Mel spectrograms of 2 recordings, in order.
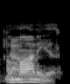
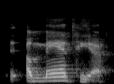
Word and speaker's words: Amantea: every time you three how do you think you pronounce my last name I right I thought it was ammania no no no I don't have a guess amantia amantia okay like I'm gonna do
